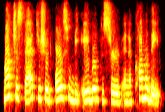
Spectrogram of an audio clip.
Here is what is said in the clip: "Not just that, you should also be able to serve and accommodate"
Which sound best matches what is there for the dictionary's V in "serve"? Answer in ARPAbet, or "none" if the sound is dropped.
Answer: V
